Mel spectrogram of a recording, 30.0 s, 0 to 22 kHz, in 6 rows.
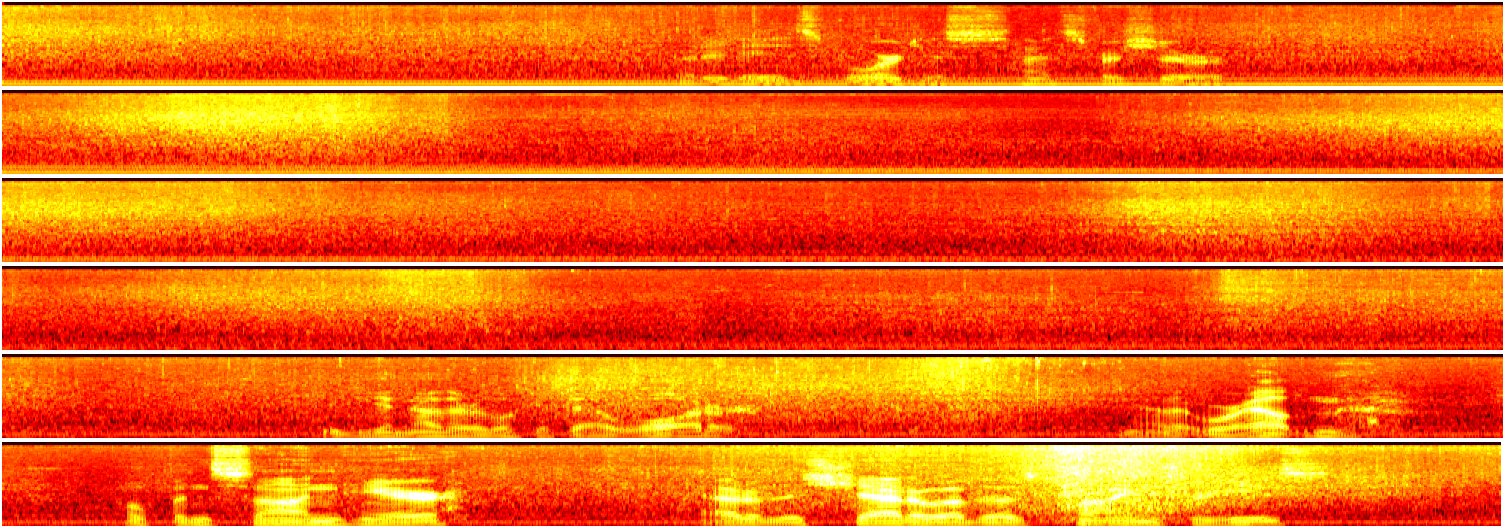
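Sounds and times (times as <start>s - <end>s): airplane droning overhead: 0.0s - 30.0s
small waves washing on beach: 0.0s - 30.0s.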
